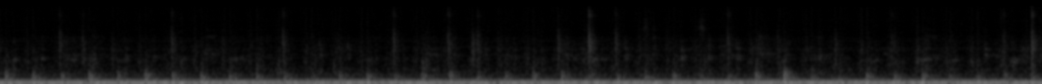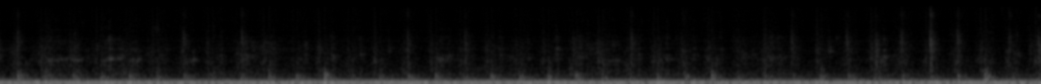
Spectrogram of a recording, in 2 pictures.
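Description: Sneakered feet jogging in place on a carpeted floor: a continuous run of light footfalls, under a steady low hum.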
